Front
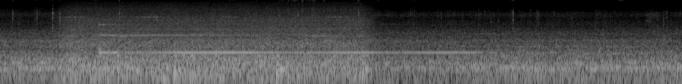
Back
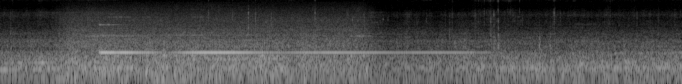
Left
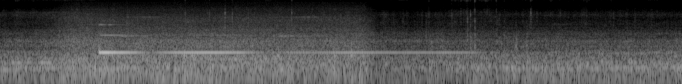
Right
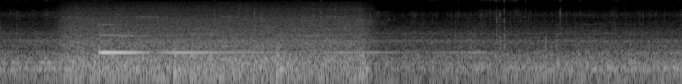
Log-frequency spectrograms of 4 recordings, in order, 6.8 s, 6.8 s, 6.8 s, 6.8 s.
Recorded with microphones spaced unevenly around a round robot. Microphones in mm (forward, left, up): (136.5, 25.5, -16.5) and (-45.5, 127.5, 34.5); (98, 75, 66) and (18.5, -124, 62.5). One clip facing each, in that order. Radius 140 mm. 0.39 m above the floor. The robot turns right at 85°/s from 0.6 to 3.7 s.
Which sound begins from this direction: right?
A clink, at 1.0 s.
